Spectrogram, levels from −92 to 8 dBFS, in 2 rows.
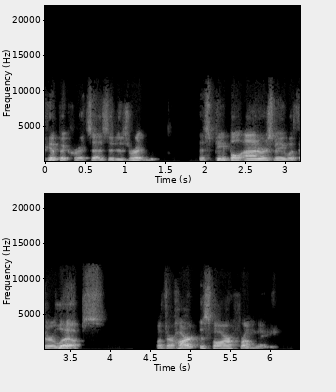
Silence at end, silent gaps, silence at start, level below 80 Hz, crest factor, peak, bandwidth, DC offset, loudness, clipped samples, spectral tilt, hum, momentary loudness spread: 0.3 s; 1.68-1.80 s, 4.27-4.56 s; 0 s; -68 dBFS; 18 dB; -6 dBFS; 12 kHz; under 0.1%; -24 LUFS; under 0.1%; -6 dB/octave; none; 17 LU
